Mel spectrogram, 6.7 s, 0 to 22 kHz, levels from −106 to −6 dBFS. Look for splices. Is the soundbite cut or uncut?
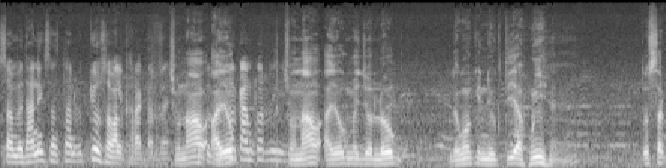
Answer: uncut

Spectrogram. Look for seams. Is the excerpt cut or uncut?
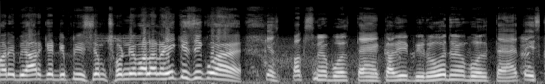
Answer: cut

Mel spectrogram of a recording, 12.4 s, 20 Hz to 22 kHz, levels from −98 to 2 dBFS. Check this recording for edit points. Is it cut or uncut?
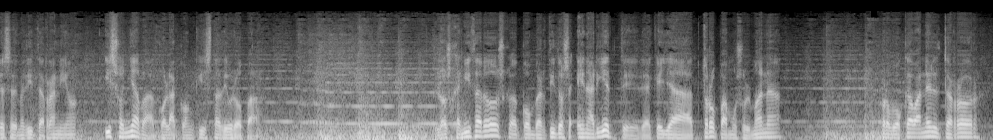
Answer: cut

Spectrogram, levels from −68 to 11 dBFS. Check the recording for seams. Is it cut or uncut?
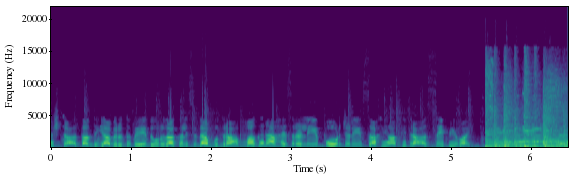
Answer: cut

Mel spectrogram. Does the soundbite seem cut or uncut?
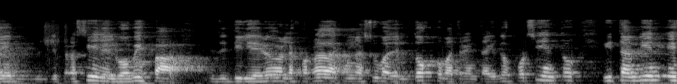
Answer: cut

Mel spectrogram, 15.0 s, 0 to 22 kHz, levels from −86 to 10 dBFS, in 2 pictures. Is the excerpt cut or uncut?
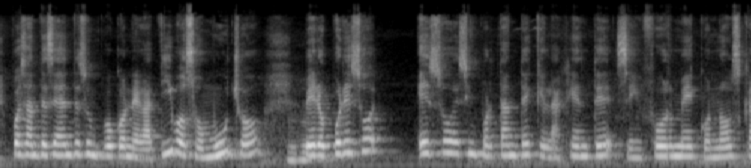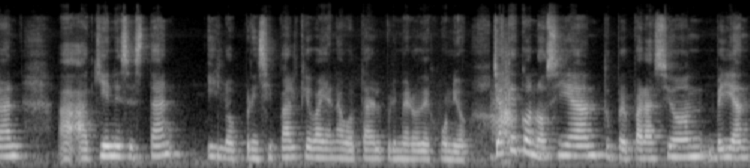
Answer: cut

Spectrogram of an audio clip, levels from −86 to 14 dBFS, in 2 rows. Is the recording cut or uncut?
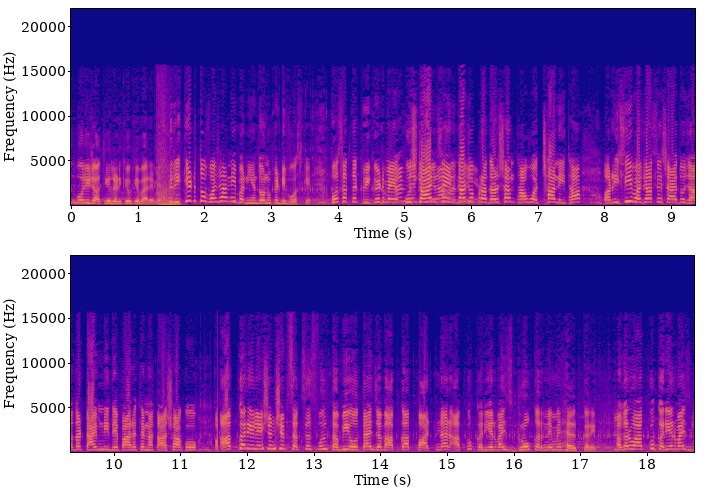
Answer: cut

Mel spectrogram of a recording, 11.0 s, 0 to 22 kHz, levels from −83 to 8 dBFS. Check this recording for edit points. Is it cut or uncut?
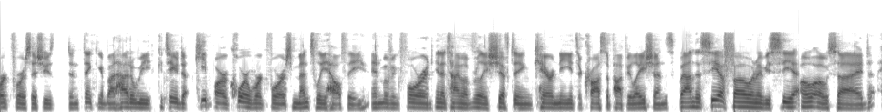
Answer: uncut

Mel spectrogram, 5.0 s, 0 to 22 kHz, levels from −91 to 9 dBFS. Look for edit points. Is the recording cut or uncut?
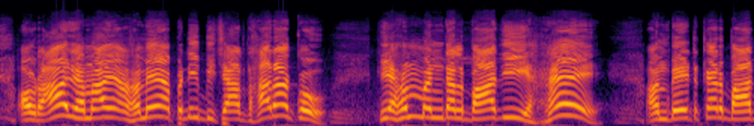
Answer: uncut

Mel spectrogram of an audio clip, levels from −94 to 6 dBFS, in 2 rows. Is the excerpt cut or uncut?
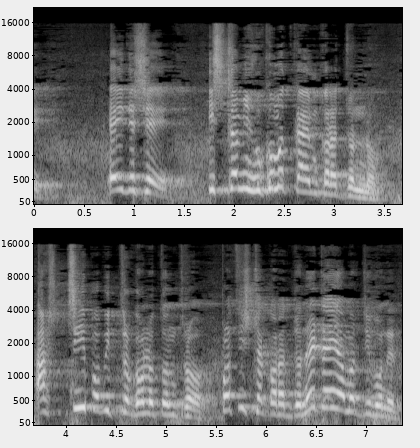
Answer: uncut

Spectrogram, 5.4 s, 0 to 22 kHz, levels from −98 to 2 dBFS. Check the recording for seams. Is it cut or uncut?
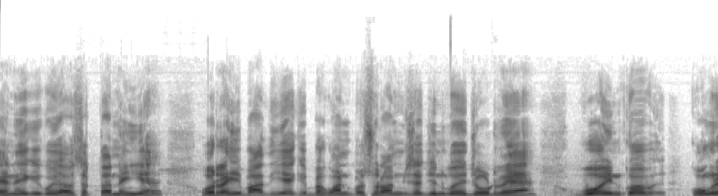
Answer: uncut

